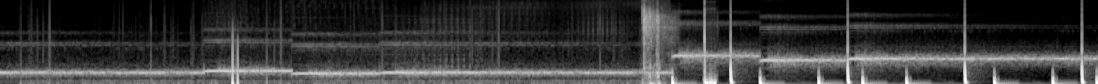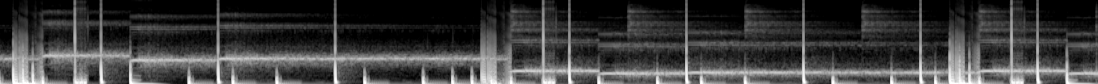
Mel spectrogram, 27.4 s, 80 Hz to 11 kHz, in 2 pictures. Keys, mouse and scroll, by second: 4.0 click, 6.8-9.9 right drag, 9.9 click, 12.7 click, 14.2-15.8 ctrl+drag, 15.8 click, 16.8-23.2 ctrl+drag, 23.2 click, 26.0-27.4 ctrl+drag.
